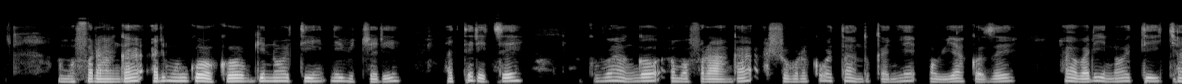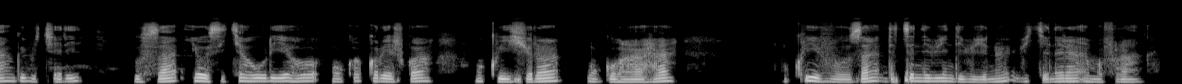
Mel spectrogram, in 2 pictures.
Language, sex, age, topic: Kinyarwanda, male, 18-24, finance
